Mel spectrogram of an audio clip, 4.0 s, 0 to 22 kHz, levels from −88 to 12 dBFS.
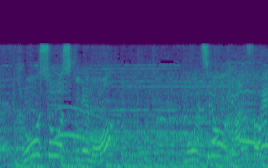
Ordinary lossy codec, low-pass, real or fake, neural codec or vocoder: none; 7.2 kHz; real; none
